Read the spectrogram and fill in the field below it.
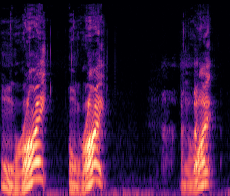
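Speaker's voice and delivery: put-on Australian accent with sing-song swoops. After another speaker quotes Australian slang, doing an Australian accent impression. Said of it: "that's my uh, uh, Australian impression".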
